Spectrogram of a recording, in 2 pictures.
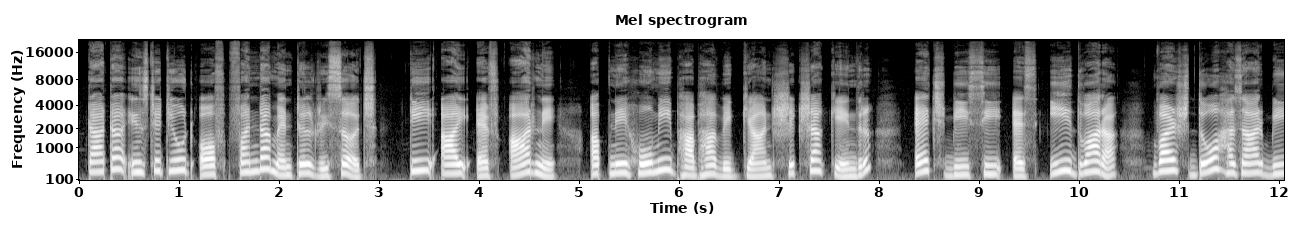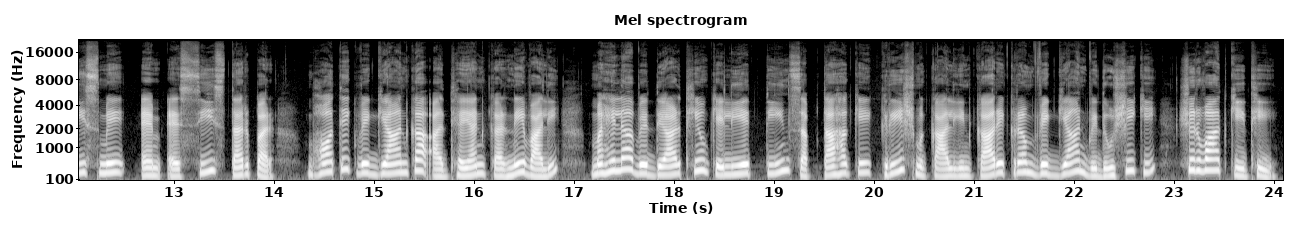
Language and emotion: Hindi, neutral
